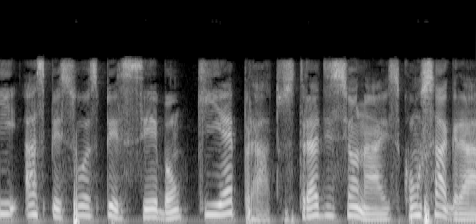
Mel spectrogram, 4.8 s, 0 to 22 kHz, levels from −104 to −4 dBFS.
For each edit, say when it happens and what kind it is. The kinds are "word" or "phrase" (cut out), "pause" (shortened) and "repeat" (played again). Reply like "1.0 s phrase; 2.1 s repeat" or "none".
1.9 s pause; 2.3 s phrase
